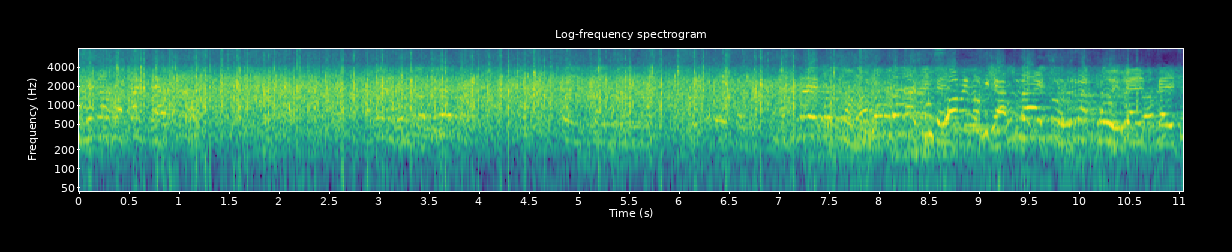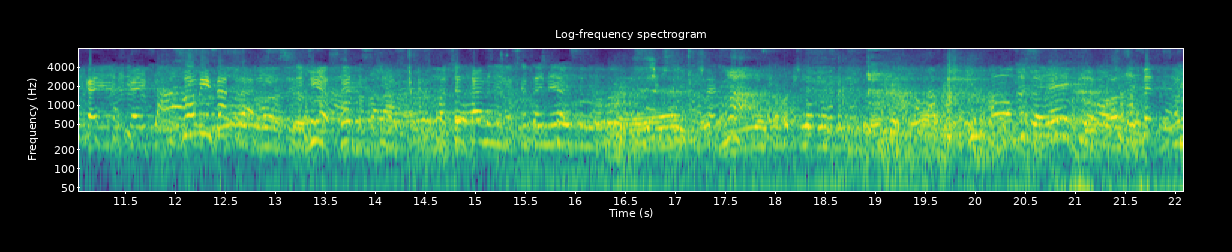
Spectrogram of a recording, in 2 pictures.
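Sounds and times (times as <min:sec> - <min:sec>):
audience applauding: 0:00.0 - 0:10.0
scattered voices and cheering: 0:00.0 - 0:22.0.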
